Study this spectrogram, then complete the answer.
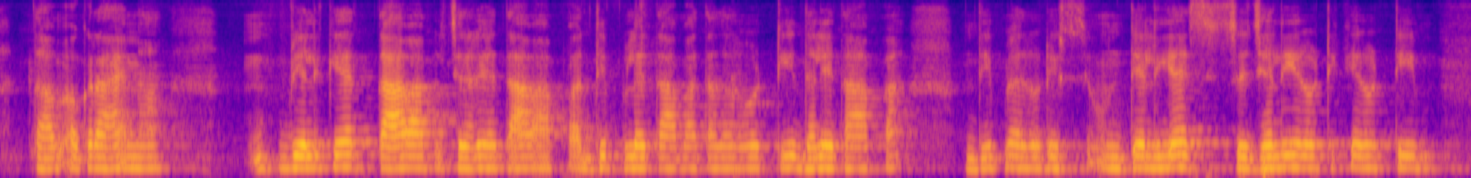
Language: Maithili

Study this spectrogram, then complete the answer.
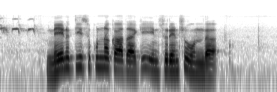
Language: Telugu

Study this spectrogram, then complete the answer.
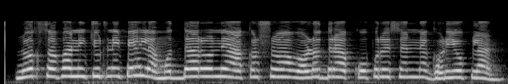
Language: Gujarati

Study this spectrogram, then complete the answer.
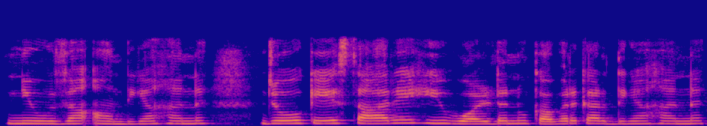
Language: Punjabi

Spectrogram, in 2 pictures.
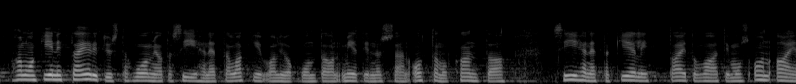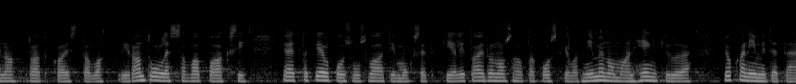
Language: Finnish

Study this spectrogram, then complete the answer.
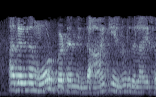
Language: Kannada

